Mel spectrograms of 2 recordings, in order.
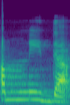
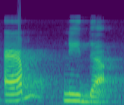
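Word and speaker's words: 입니다: Nah, ini nanti bacanya emnida, sebenarnya M nida. Gitu. Kenapa ini dibaca M? Karena B ketemu N itu di Hangul di bacim itu namanya bunyinya M.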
